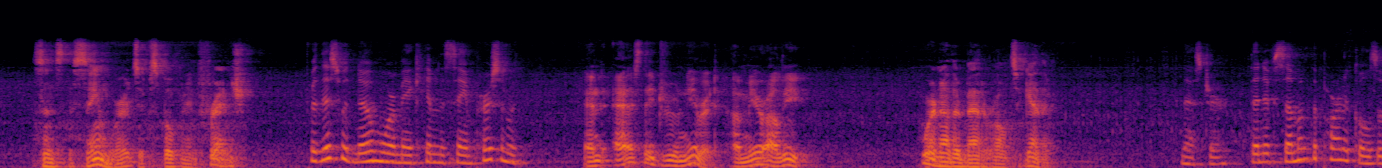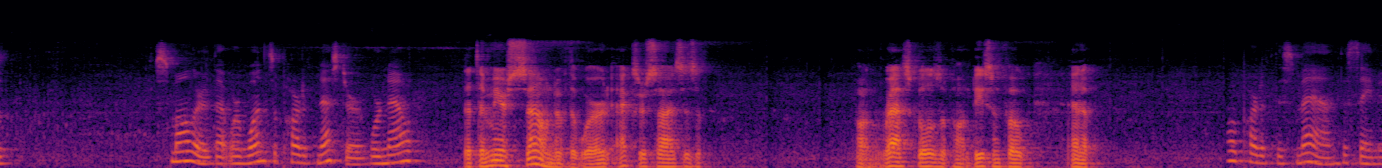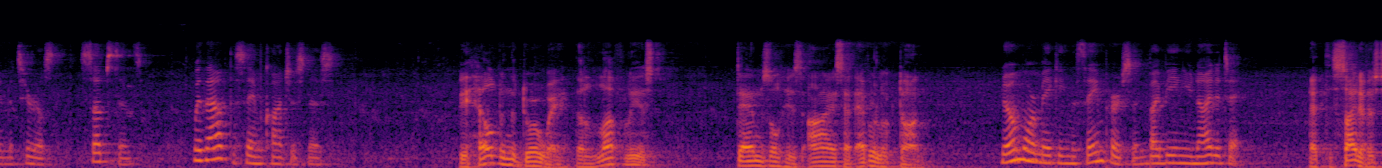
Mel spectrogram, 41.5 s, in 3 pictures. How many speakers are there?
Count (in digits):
3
